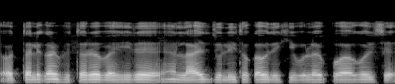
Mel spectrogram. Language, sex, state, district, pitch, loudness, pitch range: Assamese, male, Assam, Kamrup Metropolitan, 110 Hz, -17 LUFS, 110-115 Hz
